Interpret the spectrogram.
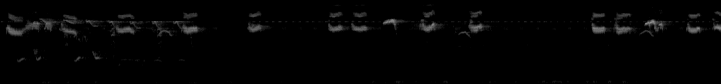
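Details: Blue-crowned hanging parrot during luring, with busy bursts of shrill, very high twittering chirps in quick succession, pausing briefly mid-clip, over a faint high whine.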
